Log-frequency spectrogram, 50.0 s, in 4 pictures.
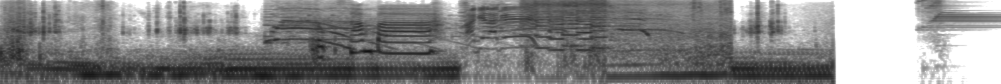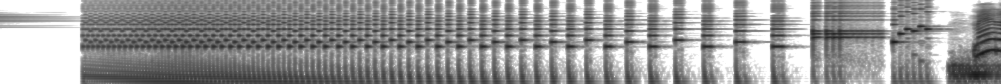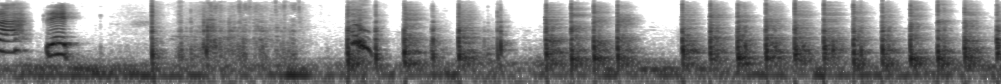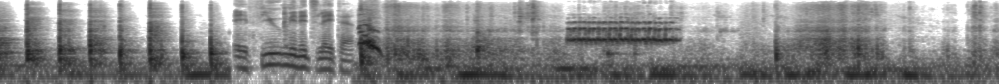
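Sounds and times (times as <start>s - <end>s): prize wheel ticking: 13.6s - 24.4s.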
